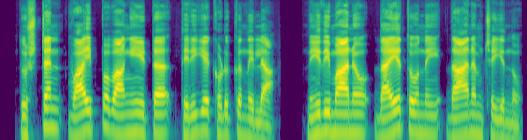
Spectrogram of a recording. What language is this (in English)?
Malayalam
